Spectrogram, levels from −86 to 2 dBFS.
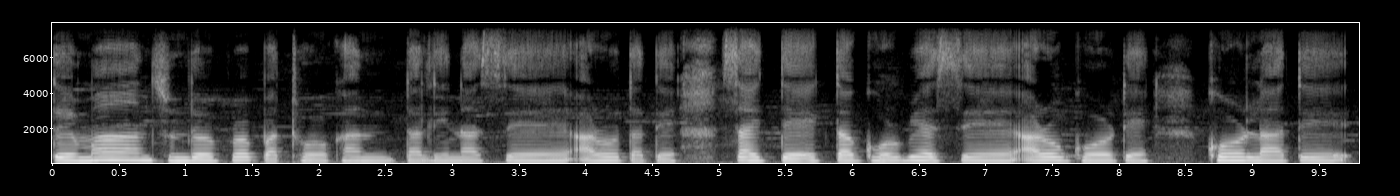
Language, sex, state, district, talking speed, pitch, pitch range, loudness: Nagamese, female, Nagaland, Kohima, 135 wpm, 185 Hz, 180-195 Hz, -16 LUFS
